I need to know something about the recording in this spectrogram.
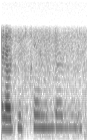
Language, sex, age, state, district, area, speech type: Telugu, female, 60+, Andhra Pradesh, Kakinada, rural, conversation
